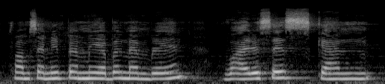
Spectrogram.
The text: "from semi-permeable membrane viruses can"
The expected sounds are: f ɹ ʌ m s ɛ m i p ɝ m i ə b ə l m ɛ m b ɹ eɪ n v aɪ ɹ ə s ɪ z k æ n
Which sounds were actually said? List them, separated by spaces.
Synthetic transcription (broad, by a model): f ɹ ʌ m s ɛ m i p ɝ m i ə b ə l m ɛ m b ɹ eɪ n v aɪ ɹ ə s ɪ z k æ n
